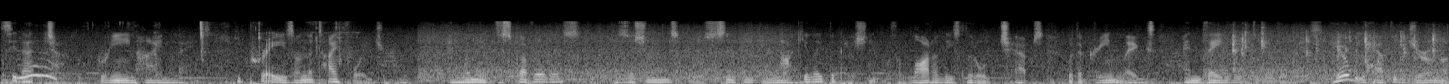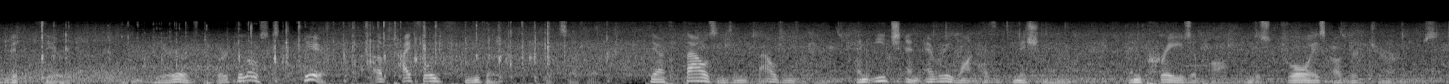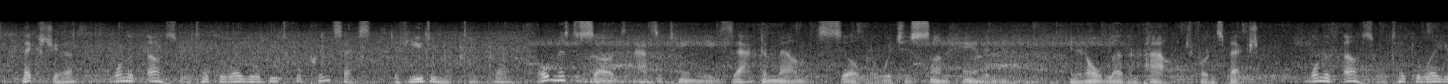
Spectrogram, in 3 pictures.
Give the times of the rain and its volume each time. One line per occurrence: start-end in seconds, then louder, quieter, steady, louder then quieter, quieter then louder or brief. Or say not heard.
0.0-43.4 steady.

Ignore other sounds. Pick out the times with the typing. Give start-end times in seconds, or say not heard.
12.2-20.7.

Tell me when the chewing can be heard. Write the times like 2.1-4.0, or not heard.
0.0-3.6.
